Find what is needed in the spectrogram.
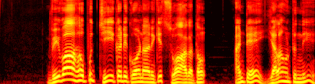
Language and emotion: Telugu, disgusted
